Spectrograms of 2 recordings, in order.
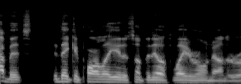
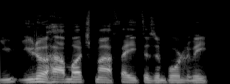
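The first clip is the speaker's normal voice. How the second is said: plain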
